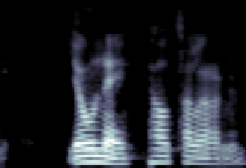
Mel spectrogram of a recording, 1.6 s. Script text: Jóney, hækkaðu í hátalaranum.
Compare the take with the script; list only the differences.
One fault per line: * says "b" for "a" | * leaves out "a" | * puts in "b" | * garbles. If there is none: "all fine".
* leaves out "hækkaðu"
